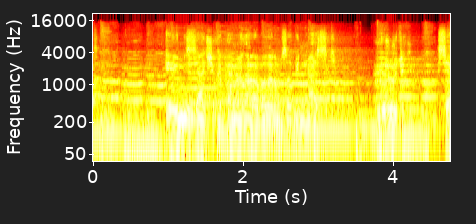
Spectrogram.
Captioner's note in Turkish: dış ses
